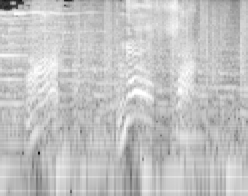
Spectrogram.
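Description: Cartoon background music under two short, high, gliding vocal squeaks from an animated character, about a second apart, each rising then falling in pitch.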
